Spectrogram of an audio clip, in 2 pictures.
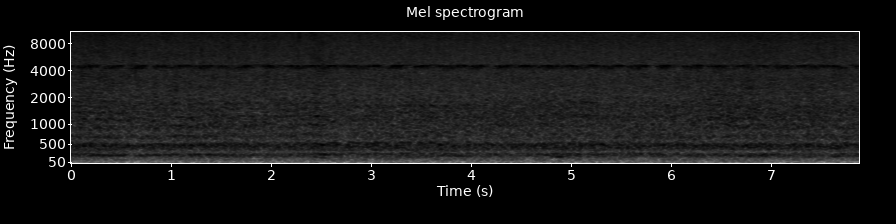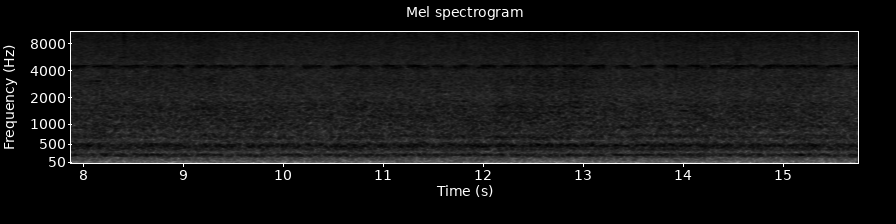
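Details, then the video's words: Steady buzzing of many bees forms a dense, level drone across the whole stretch, individual insects occasionally standing out as they pass closer, alongside a faint constant high tone. "bees therapy relaxing natural buzzing sound"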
